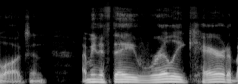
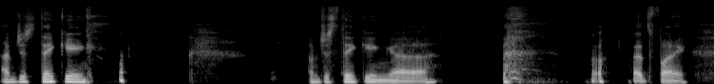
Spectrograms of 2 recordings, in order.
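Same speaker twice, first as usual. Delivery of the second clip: words broken up by laughing; 3 dB quieter than usual. Reacting to a chat during a stream, laughing while talking. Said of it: "I'm laughing at Ethan's chat".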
